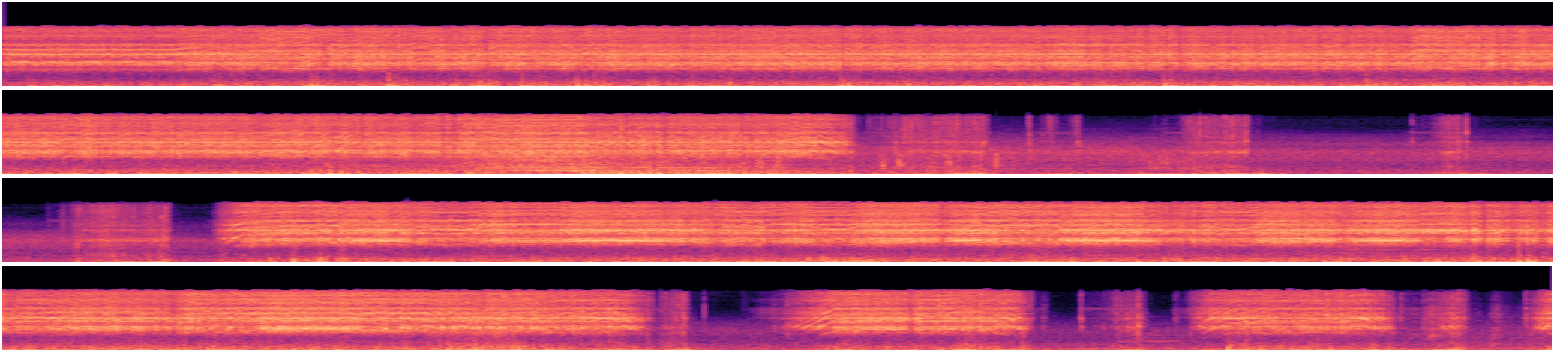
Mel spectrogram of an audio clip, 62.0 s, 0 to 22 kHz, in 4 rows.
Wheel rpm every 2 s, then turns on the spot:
160, 190, 200, 200, 200, 200, 200, 200, 200, 200, 200, 170, 30, 10, 10, 10, 60, 220, 230, 220, 220, 220, 230, 220, 220, 210, 100, 110, 100, 120, 50.
24-32 52-54 56-58 60-62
